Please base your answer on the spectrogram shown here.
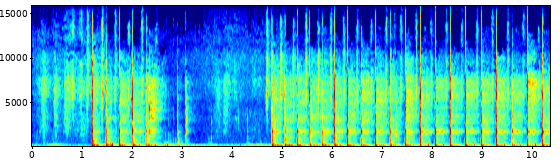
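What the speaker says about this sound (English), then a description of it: "Just need to hammer it out like we were doing." Metal hammer blows ring out against the E30 limited slip differential during disassembly, a short burst of strikes, a brief lull, then a long run of rapid, evenly spaced clanking hits close by.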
